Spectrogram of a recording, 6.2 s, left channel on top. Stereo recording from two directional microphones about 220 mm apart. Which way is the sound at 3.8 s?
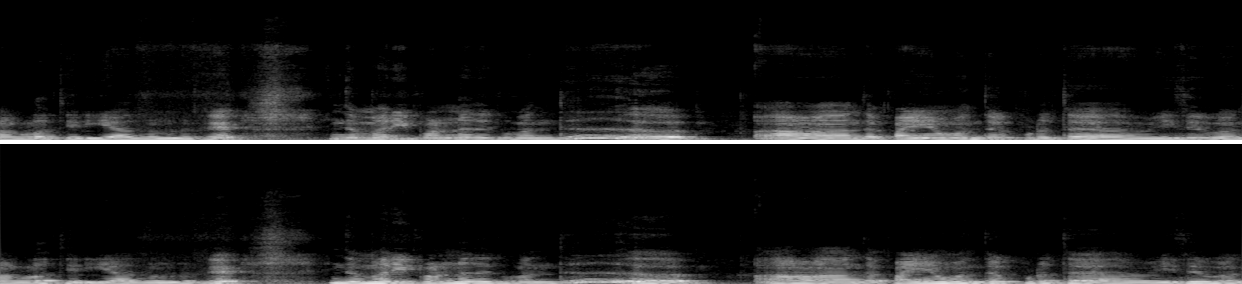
35° left (ahead or behind).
